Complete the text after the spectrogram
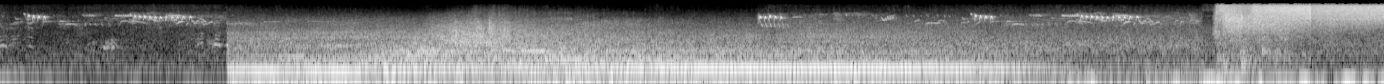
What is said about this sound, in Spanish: ¡Han pegado algunos metales uno a otro y a esto lo llaman coche!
